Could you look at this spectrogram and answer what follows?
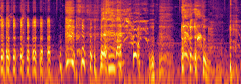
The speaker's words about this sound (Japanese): ごめん。 いや大丈夫。俺も咳してしまったわけ。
